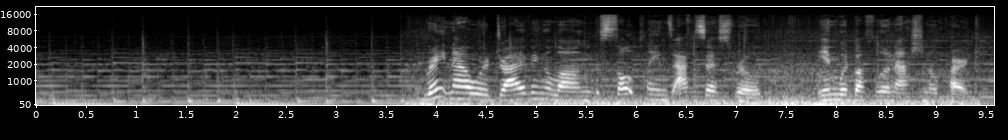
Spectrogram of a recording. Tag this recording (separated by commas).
Speech, Music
